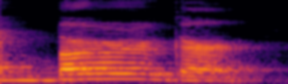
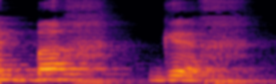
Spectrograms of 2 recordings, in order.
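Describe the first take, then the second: First: "burger" with curled American R, very slow; slow, lower model of English "burger"; correct English R. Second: "burger" with guttural, h-like Brazilian R; slow mistaken "burger" with Portuguese R; wrong Brazilian R. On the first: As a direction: draw out both R's in "burger" the English way. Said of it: "trabalhar essa pronúncia do R". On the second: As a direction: show "burger" wrongly, rasped R in both syllables. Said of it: "não é o R". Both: Shown as a demonstration.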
